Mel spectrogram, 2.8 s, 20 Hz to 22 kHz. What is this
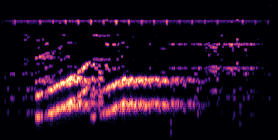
Sound effects > Experimental
Short Car Alarm (Stretched Version)
Recorded with Zoom H6 XY-Microphone. Edited with PaulXStretch.
vehicle, alarm, stretch, car, paulstretch, sfx, whistle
